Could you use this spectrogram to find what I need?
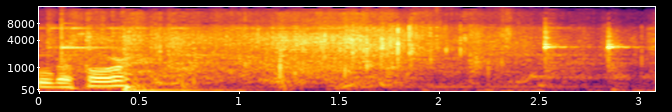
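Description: Water splashes as something drops into a pond.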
